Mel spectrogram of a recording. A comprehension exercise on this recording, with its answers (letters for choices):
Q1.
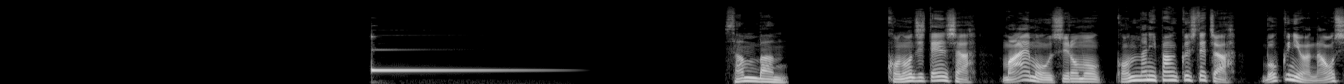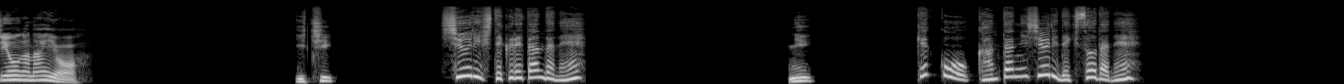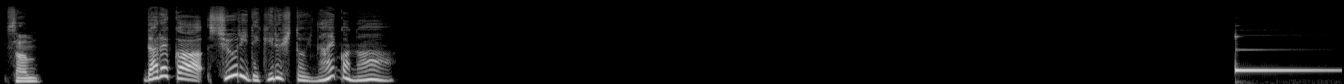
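男:この自転車、前も後もこんなにパンクしてちゃ、僕には直しようがないよ。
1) 修理してくれたんだね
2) 結構簡単に修理できそうだね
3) 誰か修理できる人いないかな?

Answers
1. 3

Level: 【N2 第2回】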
